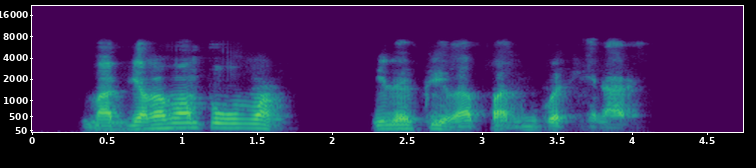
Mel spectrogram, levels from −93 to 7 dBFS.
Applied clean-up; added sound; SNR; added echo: neural mask model Resemble Enhance denoiser.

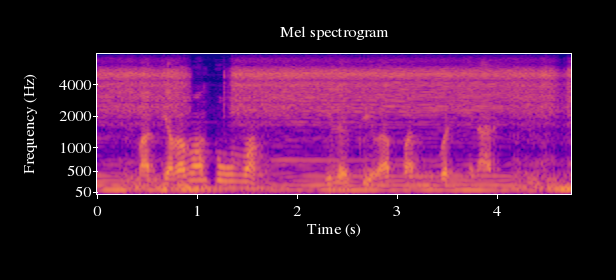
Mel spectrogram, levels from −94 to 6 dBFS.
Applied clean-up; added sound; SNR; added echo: none; Guitar; 0 dB; none.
